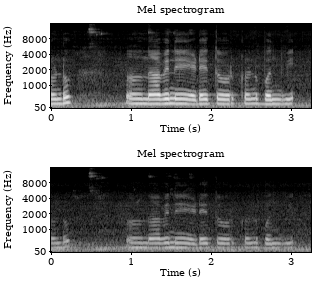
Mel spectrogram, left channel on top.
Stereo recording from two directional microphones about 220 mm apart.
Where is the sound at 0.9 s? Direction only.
40° left (ahead or behind).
